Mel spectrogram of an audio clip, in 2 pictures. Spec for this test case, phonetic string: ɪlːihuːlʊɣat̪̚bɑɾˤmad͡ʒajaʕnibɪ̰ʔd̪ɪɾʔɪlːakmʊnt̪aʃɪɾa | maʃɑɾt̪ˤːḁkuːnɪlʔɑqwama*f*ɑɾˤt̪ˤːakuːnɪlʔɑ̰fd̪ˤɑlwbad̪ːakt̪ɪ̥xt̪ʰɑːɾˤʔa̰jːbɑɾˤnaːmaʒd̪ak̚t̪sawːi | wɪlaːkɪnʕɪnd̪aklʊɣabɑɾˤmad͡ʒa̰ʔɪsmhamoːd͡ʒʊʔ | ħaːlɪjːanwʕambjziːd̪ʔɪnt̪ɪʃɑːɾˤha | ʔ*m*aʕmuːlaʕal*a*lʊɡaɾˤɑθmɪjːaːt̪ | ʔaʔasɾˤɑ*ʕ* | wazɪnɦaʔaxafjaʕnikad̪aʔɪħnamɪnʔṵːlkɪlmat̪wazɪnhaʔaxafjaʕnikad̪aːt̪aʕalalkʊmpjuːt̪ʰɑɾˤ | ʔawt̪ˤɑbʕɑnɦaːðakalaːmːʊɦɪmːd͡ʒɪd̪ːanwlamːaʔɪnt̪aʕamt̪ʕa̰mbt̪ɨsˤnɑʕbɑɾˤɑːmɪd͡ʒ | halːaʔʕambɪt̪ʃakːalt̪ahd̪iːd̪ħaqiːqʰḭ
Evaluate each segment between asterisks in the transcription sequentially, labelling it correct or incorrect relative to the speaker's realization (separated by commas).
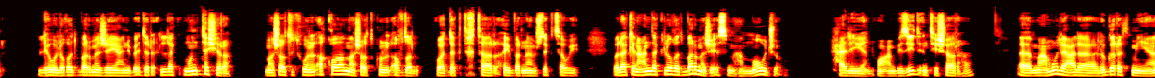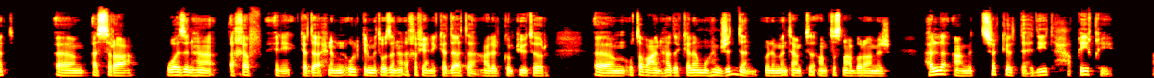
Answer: incorrect, correct, correct, correct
